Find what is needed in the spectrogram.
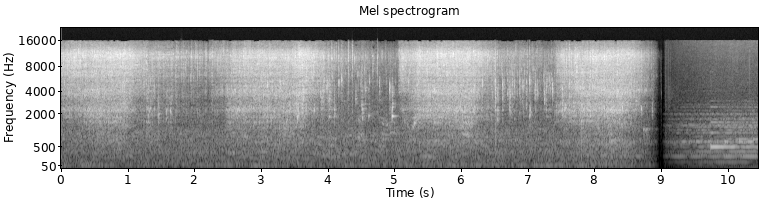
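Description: Hot oil ladled over skewered raw meat in a pan, sizzling in about four swelling waves as ladlefuls hit. The sizzle cuts off suddenly about nine seconds in, and music follows.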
